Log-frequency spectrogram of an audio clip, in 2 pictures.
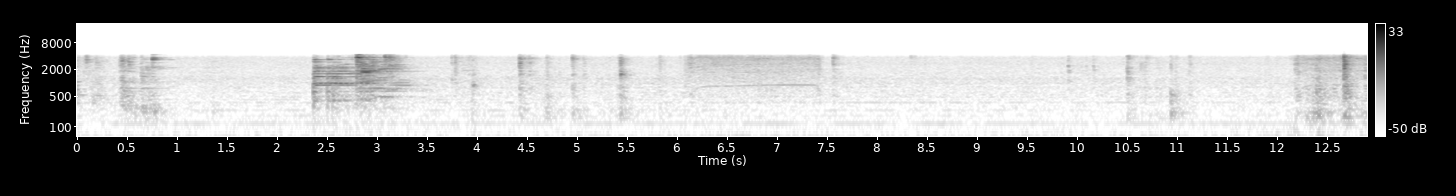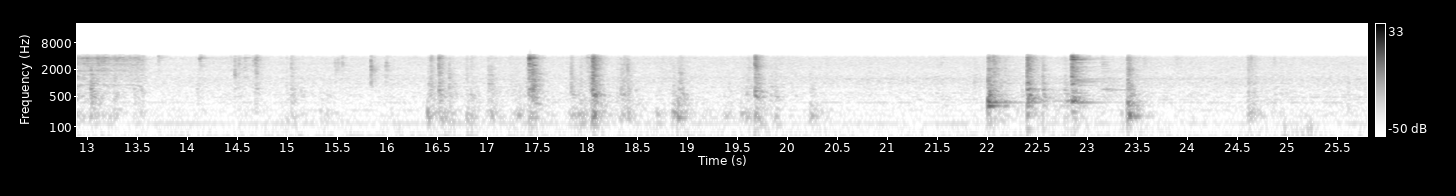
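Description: Scattered metal clicks and knocks of a tool and bolts as a pin deflector board is unbolted from a GS-X pinsetter. There is a short louder rattle about two and a half seconds in, and two brief steady whirring stretches, around six and twelve seconds in.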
